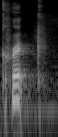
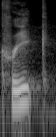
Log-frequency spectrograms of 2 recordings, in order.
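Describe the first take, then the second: First: The vowel is short, as in 'sick'. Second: The vowel is long, as in 'seek'. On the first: The speaker calls it wrong. "not crick" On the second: The speaker calls it right. "I say creek"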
